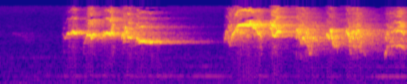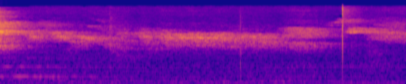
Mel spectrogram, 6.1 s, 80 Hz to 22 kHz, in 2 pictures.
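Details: Young captive lined seedeater in brown plumage, hatched April 2018, singing rapid, scratchy high phrases in two bursts, the second longer with stuttering pulses, then fading into softer, thin trailing notes.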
